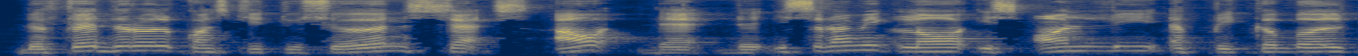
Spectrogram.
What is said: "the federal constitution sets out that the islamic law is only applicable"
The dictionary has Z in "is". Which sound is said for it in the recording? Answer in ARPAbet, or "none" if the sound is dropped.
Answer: S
